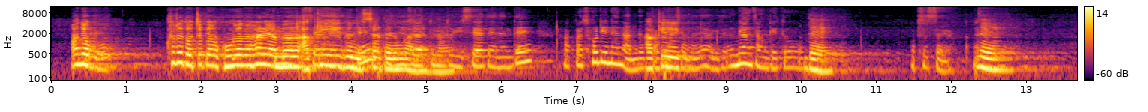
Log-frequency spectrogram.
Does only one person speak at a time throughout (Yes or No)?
No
